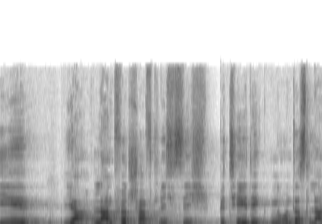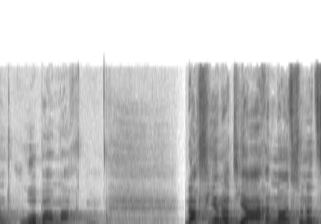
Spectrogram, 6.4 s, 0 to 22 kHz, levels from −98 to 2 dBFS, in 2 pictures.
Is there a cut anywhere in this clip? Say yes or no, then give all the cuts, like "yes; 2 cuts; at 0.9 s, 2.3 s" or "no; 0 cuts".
no; 0 cuts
